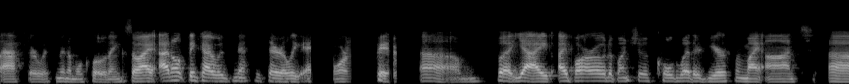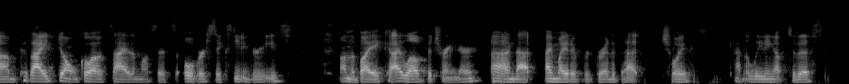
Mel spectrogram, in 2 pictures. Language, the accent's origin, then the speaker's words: English; New England, United States; also born or lived in Colorado; now in Massachusetts, United States; we're both originally from New England.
